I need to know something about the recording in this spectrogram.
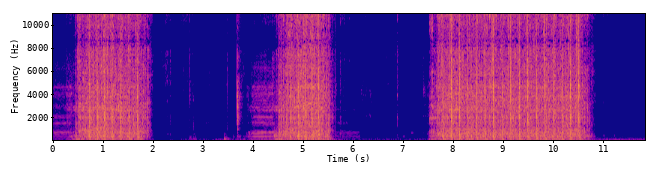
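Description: A sewing machine runs in fast bursts, stitching with a rapid rattle.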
